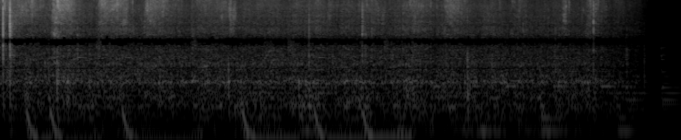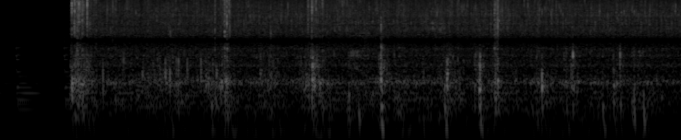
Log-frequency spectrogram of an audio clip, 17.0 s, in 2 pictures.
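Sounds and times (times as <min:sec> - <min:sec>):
crackling pops: 0:00.0 - 0:08.1, 0:09.4 - 0:17.0
roux sizzling in a pot: 0:00.0 - 0:08.1, 0:09.4 - 0:17.0
vegetables poured into a pot: 0:09.4 - 0:16.8.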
